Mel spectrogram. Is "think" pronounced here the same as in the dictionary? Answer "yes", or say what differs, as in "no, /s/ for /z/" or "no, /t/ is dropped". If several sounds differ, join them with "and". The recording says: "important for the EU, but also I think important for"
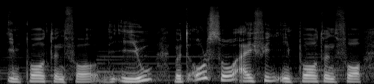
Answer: no, /f/ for /θ/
